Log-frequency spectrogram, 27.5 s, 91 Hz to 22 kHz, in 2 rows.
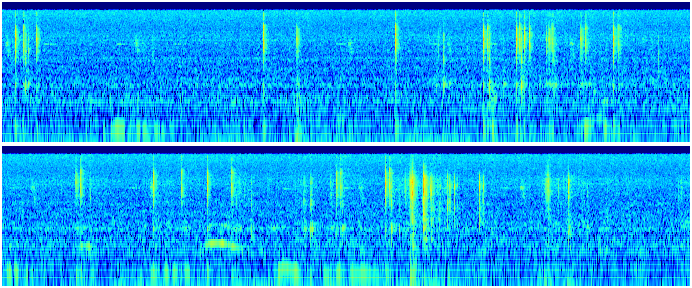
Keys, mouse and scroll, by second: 0.1 click, 3.6 click, 5.8-7.9 drag, 9.5 click, 10.2 click, 10.8 click, 11.4 click, 12.1 click, 15.1 click, 16.6-17.4 drag, 17.7 click, 19.8 scroll up 1, 20.3 click, 21.3 click, 22.6 Down.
